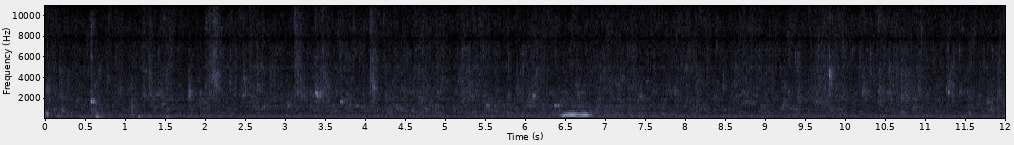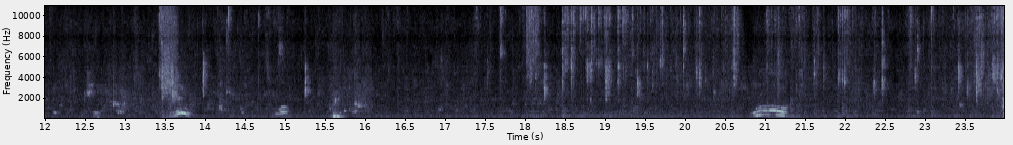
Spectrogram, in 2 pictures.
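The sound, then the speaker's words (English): Running water as cold spring water is collected at an onsen, a steady splashing trickle with a few louder gushes and splashes growing busier in the second half. “I'm gonna collect spring water. Use it on the cell.”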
